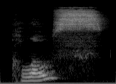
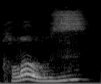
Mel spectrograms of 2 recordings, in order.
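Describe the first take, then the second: First: The word ends in an s sound. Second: The word ends in a z sound. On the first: It means near. "close com S, perto" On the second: It means to shut. "Close com Z, fechar"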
